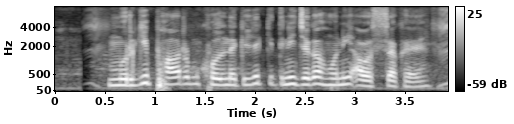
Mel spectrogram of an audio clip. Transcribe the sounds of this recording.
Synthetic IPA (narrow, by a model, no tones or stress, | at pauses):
mʊɾɡipʰaːɾmkʰoːlnekeliekɪt̪nid͡ʒɐɡaɦoːniaːʋəsjəkɦɛː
